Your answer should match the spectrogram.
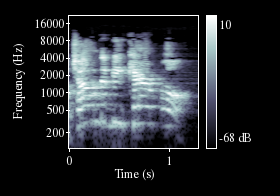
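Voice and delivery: high, sustained call relayed to the room; joking background relatives. Retold or imitated. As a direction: imitate a relative calling the news across the room. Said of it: "they were always joking and in the background".

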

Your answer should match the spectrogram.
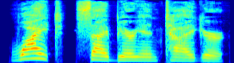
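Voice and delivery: plain reading voice

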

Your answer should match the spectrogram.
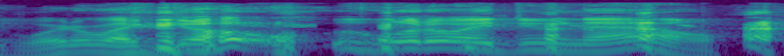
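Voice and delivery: mock helpless bewilderment; Michael Moore. Host as the film-maker left in a stranger's house, mock bewildered. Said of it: "Michael Moore is just like".

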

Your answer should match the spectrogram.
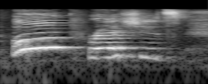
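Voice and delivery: high, slow, doting grandma coo; granny cooing. Retold or imitated. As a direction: coo it like a cheek-pinching granny. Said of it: "she called you precious".

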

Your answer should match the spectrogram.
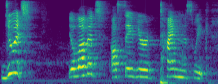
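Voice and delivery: usual speaking voice

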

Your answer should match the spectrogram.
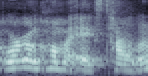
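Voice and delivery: normal talking voice

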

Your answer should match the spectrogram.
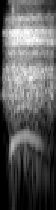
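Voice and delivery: surprised gasp. Real, not acted. Praising child's clear word.

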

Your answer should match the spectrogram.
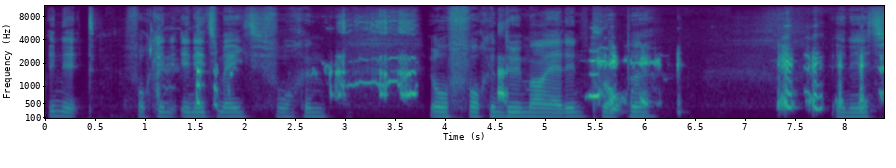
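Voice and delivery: mock London geezer accent, innit; British accent. Gamer mocks a British accent on request, cheeky Cockney. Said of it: "can you say in it".

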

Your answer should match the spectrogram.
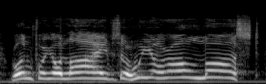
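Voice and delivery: very high, loud desperate yell; alarmed shout. A narrator's reading. Saunders urging men to flee the flood, desperate shout. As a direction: scream at them to flee. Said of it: "Saunders shouted".

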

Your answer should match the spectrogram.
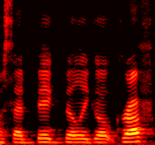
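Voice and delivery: plain reading voice

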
